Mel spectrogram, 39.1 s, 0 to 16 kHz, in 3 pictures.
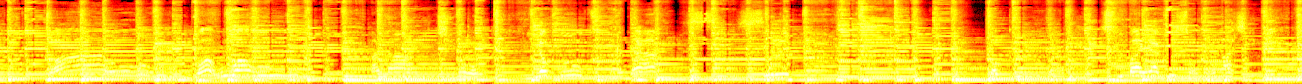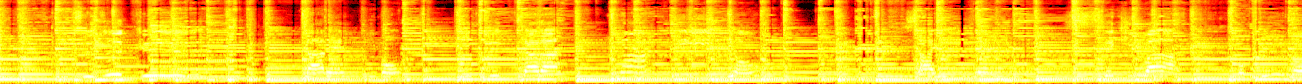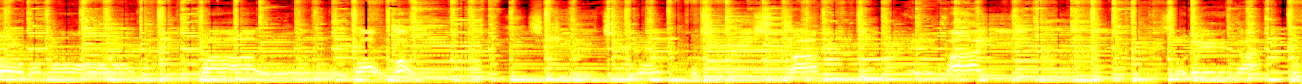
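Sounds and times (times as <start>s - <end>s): person singing: 0.0s - 39.0s
strummed acoustic guitar: 0.0s - 39.0s.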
